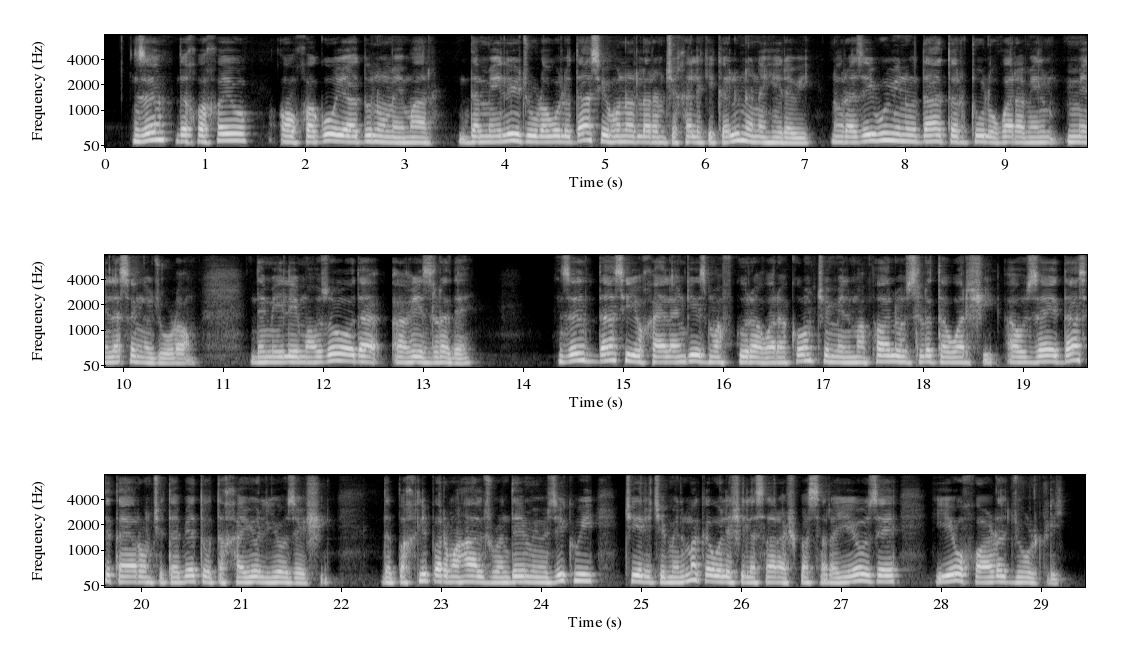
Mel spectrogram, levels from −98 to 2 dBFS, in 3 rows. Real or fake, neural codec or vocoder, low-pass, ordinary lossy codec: real; none; none; none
